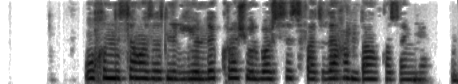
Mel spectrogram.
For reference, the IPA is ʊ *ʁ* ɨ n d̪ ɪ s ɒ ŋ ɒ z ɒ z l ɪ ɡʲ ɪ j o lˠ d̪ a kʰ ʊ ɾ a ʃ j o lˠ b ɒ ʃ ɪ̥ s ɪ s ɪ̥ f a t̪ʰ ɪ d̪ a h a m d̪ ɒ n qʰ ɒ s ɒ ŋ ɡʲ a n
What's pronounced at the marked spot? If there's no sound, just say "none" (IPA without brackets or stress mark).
χ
